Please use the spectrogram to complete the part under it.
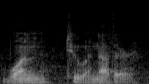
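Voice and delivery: usual speaking voice

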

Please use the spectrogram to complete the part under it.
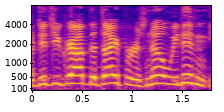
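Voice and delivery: mock hectic exchange at the car; frantic parents. Frantic packing, forgotten diapers.

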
